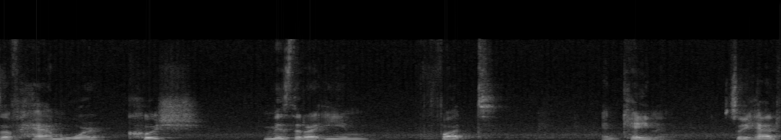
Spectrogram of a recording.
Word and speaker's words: Phut: Phut is also, Phut is spelt like this, P-H-U-T, Phut. Okay, so sometimes this H is omitted, and then it is read as put.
